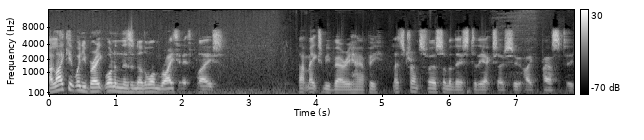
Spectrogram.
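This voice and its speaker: This speaker talks at a very fast pace with a Liverpool accent. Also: man, medium pitch for a man, ordinary pitch variation. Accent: Scouse. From northwest England, Liverpool area. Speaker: video game streamer. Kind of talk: live gameplay commentary. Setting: live stream. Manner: chatty, talkative.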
